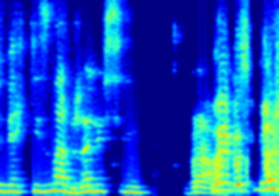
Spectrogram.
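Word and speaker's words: мягкий знак: Ah, mais qu'est-ce que tu as bien prononcé, Merkiznak, j'hallucine.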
